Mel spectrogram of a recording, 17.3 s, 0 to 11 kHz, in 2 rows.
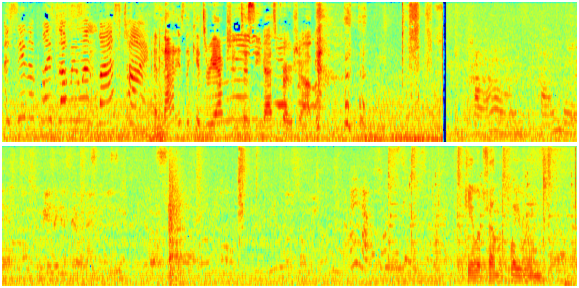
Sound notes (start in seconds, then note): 4.8 laughs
